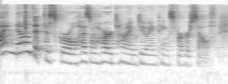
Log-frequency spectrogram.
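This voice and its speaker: With noticeable background noise and audible room echo, a woman speaks in an animated tone. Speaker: fitness coach. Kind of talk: live video chat. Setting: home live stream. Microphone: Wi-Fi issues.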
